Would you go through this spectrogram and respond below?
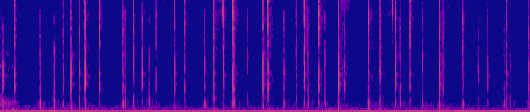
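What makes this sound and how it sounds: Long painted nails tap and scratch rapidly on a small white soft plastic squeeze tube of hand cream, hollow and filled with cream. The result is a quiet, dense stream of sharp, dry, bright clicks and scratches over a steady low hum.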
